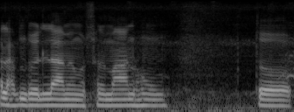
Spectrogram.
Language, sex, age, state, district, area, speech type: Urdu, male, 18-30, Bihar, Darbhanga, urban, spontaneous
